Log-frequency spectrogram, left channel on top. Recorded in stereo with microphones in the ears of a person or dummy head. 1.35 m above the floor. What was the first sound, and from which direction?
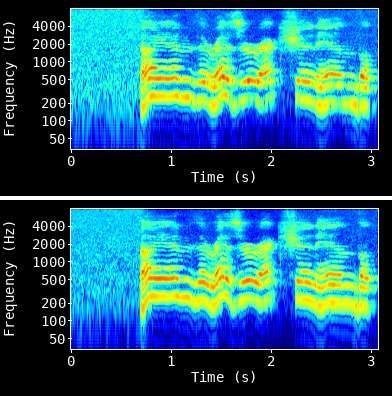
A man speaking, 50° right (ahead or behind).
